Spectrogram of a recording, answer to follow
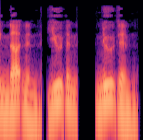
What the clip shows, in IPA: ˈɲutn̩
